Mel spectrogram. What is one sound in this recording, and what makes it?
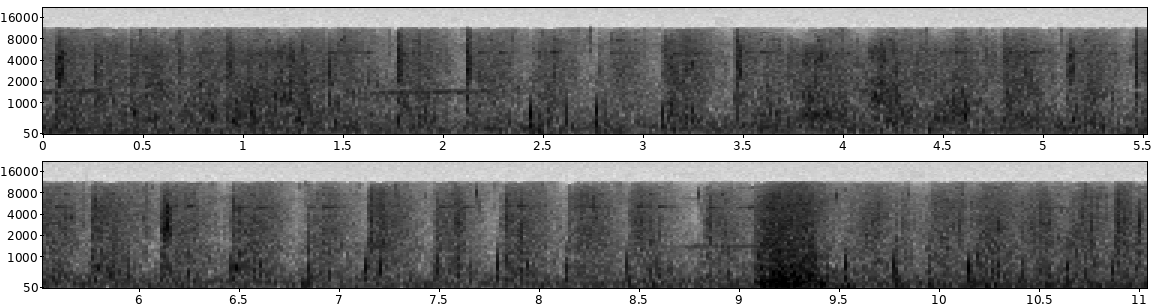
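Footsteps patter quickly across the ground as a game character runs.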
